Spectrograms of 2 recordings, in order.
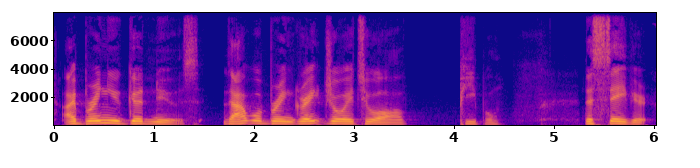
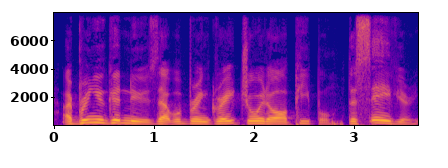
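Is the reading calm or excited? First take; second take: calm; excited. First: It is read in a calm, plain way. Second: It is read in an excited, lively way. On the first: The speaker calls it wrong. "I can't even read this with the right excitement" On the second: The speaker calls it right. "But so this is the angel"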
